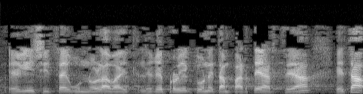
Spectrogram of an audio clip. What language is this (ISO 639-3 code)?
eus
